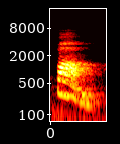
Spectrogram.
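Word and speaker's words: palm: है thick dot next पाम देखिए एल तो हमारा साइलेंट है इसकी साउंड नहीं है जिन लेटर्स की हमें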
